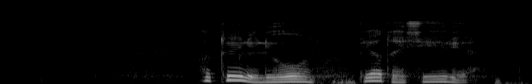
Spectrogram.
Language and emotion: Russian, sad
